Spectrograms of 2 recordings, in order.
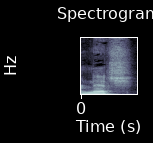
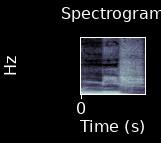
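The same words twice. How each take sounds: First: It is said with an American pronunciation. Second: It is said with a non-American pronunciation.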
